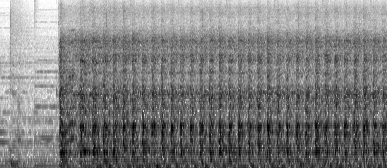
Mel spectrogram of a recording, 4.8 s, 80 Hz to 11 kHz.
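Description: Mercedes-AMG M133 turbocharged four-cylinder engine in a Mercedes 190E being cranked over on the starter, with a fast, even pulse. It starts suddenly just under a second in, during an attempt to get the engine to fire after its high-pressure fuel pump control was corrected.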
